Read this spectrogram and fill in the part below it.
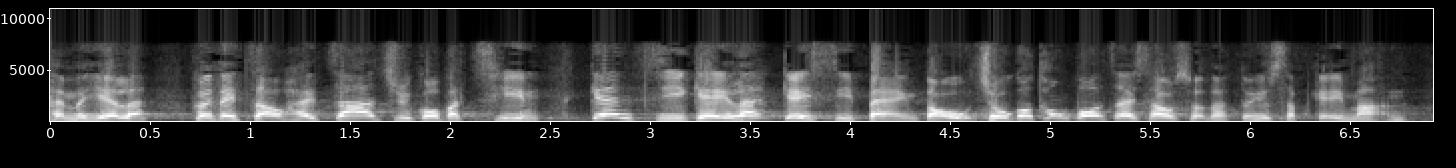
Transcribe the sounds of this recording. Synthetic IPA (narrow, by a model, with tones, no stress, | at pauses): ɐ˨jmɐ˥t̚jɛː˨˧lɛː˥kʰɵ˨˧ɥt̪e˨˩jt͡sɐ˨wɦɐ˨jt͡saː˥t͡ʃyː˨˩kɔː˨˧pɐ˥t̚t͡sʰiː˨˥n | kɛː˥ŋt͡siː˨ke˨˥jlɛː˥ke˨˥jsiː˨˩pɛː˨˩ŋt̪o˨˥wt͡so˨wkɔː˧t̪ʰʊ˥ŋpɔː˥t͡sɐ˨˥jsɐ˨˥wsɵ˨t̚aː˧˩t̪o˥wjiː˧wsɐ˨p̚ke˨˥jma̰ː˨˩n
